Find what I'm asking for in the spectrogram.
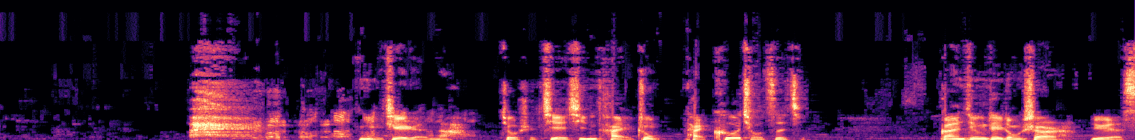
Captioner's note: sigh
